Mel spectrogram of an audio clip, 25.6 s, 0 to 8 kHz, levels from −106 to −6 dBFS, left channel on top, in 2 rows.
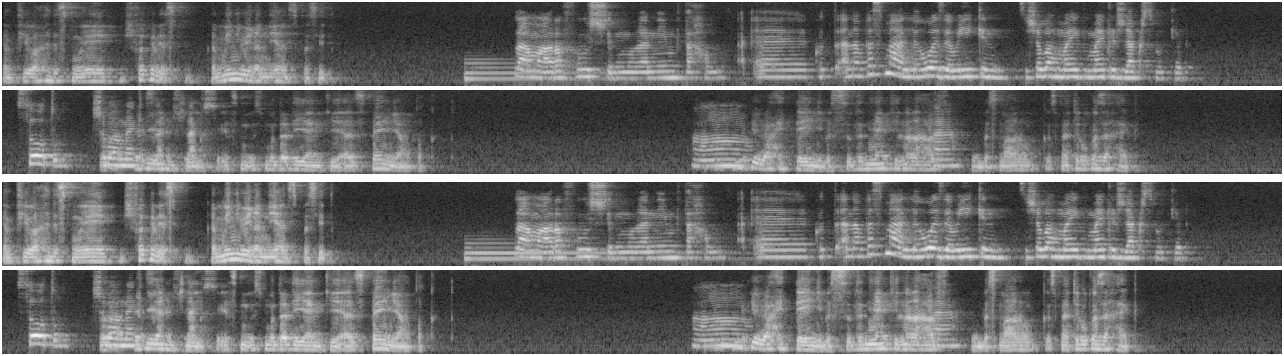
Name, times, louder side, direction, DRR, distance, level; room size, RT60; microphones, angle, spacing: voice 1, 0.0-3.3 13.8-17.0 19.8-22.2 22.5-24.1, right 6 dB, 70° right, 0.5 m, -28 dB
sound 1, 4.6-8.0, right 5 dB, 25° left, 2.3 m, -42 dB
voice 2, 5.1-11.9 13.0-14.9 19.7-20.3 22.1-22.4, right 2 dB, ahead, 0.6 m, -27 dB
14.5 x 13.5 x 4.9 m
head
